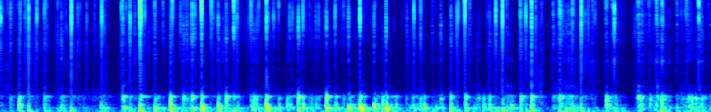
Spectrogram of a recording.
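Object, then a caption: Metal mesh microphone grille. Long nails scratch along the sides and top of the hollow metal mesh grille on a black USB condenser microphone. A rapid, continuous run of scratchy strokes produces a heavy, throbbing low rumble through the mic, topped by brief bright crackles with each pass.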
